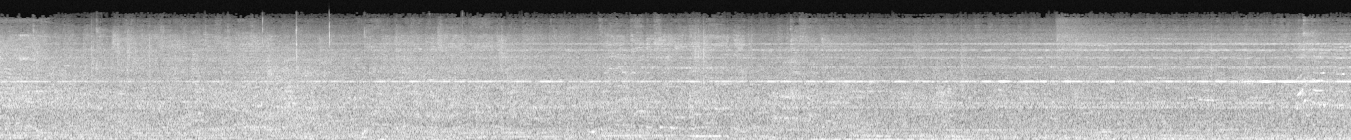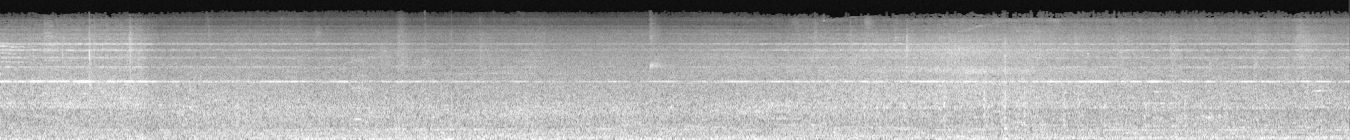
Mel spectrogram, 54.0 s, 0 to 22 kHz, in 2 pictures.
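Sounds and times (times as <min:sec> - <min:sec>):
faint constant high whine: 0:00.0 - 0:54.0
low rumble of traffic: 0:00.0 - 0:54.0.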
